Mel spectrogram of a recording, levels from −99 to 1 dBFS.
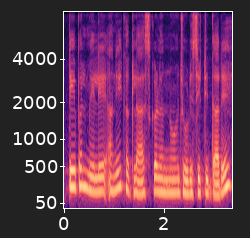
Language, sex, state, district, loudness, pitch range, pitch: Kannada, female, Karnataka, Bangalore, -16 LUFS, 155-205 Hz, 170 Hz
